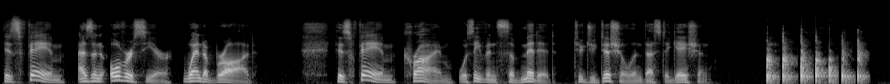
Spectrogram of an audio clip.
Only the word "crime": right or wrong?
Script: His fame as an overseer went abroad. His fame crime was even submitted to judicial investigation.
right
